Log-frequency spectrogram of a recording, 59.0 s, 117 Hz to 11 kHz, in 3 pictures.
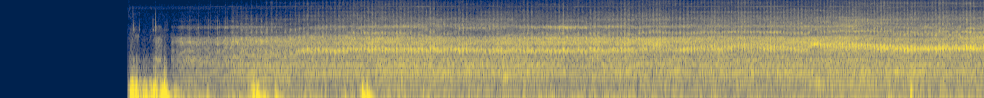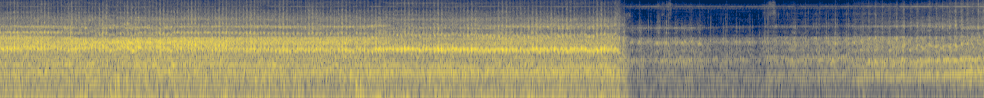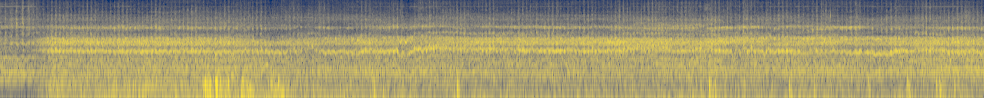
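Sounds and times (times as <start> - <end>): low thumps: 2.6 - 3.6
electric motor and gearbox whining: 2.8 - 59.0.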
